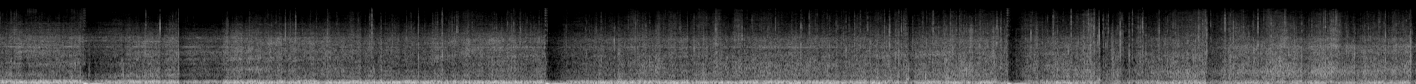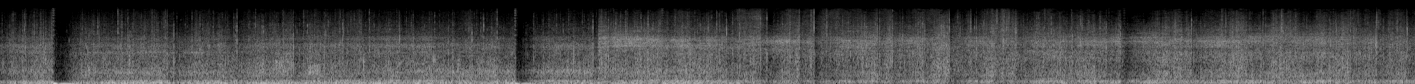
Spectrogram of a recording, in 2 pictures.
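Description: Heavy rain falling steadily, a dense hiss of drops with a low rumble underneath. The hiss grows brighter about two-thirds of the way through, and the sound breaks off briefly a few times.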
